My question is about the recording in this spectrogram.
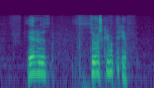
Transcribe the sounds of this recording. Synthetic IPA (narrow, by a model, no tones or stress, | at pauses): ɛɾʏ | θœːɣaskɾɪːvapɾɛːf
